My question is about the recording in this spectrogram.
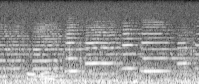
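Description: A lone bugle playing a few slow, held notes that change pitch, fairly quiet.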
